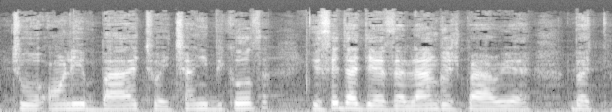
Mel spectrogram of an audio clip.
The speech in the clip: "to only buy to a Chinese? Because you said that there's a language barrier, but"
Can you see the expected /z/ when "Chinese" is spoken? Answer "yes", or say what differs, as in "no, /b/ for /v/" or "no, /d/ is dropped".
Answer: no, /z/ is dropped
